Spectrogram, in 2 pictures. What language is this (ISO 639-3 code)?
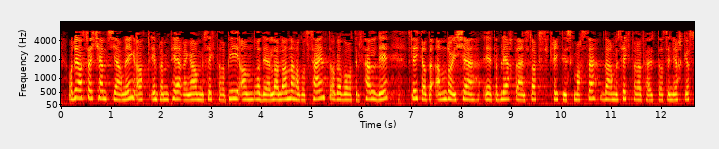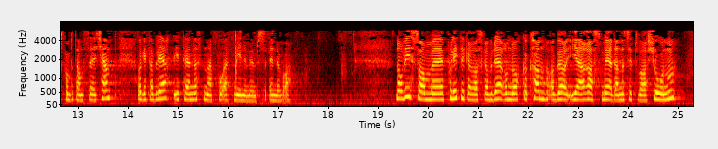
nno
